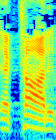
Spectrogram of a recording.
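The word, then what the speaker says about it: ektad (אחד): Now, the Hebrew word for one here is the word, well, in Hebrew it looks like the word ache, but it's actually the word ektad. You pronounce it ektad.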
